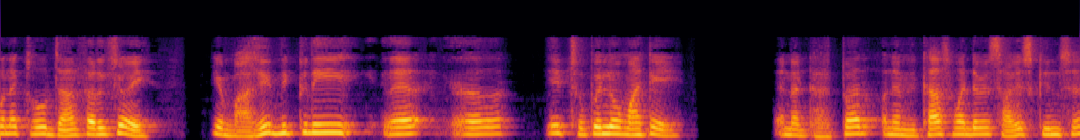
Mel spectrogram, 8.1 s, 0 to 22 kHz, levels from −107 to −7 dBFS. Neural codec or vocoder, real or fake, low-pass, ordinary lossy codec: codec, 16 kHz, 0.5 kbps, FunCodec, trained on LibriTTS, 25 frames a second; fake; 7.2 kHz; none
